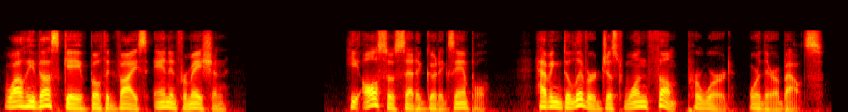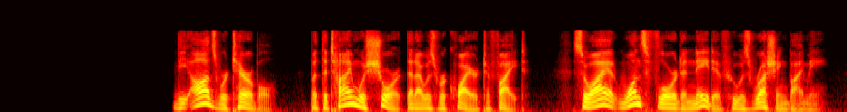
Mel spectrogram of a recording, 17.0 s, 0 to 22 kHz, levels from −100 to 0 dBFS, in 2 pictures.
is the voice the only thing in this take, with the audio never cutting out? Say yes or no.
yes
